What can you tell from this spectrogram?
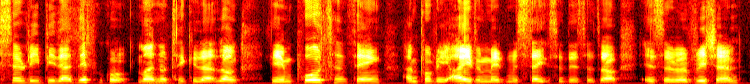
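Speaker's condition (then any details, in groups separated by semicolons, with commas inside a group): Cerebral palsy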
